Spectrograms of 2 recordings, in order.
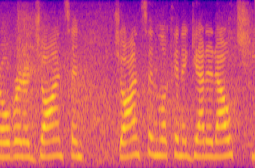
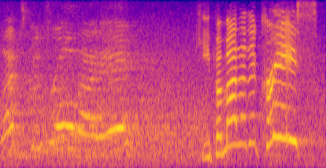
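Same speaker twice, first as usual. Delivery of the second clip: yelling from the sidelines; 7 semitones higher than usual. Real, not acted. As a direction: call it out sharply to the players. Yelling at the players.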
